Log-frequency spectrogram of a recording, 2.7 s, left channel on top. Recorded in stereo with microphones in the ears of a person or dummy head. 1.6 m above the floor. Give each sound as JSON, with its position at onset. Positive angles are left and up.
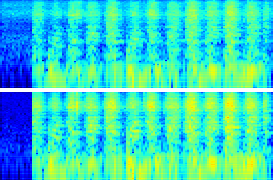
{"t": 0.3, "sound": "sawing", "side_deg": -30, "distance_m": 0.5}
